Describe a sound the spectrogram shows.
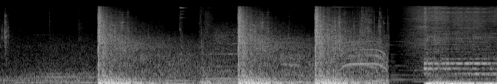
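Loud rifle shots boom one after another, each with a ringing echo.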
